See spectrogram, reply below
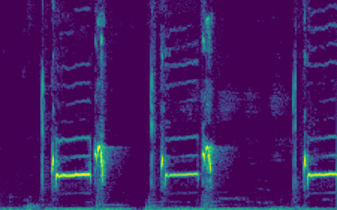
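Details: Three loud phrases from a male bar-winged prinia meant to lure and stir stressed birds, each a click leading into a long even whistle that ends in a sharp upward flick, over a faint low hum.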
